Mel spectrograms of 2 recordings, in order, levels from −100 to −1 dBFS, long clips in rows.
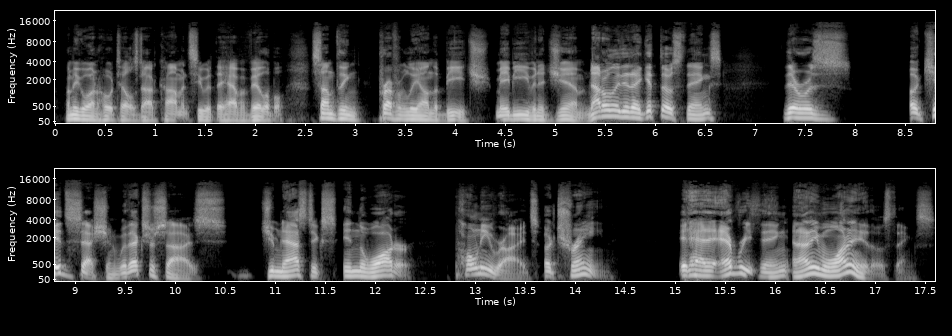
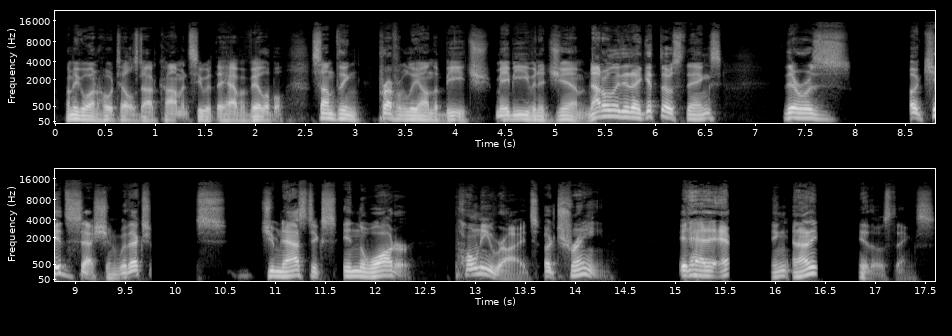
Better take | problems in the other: first | audio cutting out; at 10 s and at 16 s

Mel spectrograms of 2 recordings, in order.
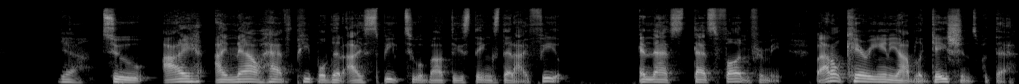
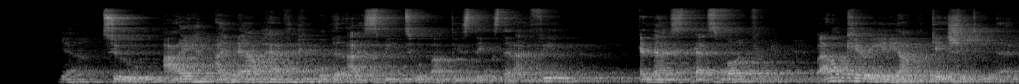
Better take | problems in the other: first | room echo; noticeable; dies away in 2.5 s // off-mic speech; somewhat distant

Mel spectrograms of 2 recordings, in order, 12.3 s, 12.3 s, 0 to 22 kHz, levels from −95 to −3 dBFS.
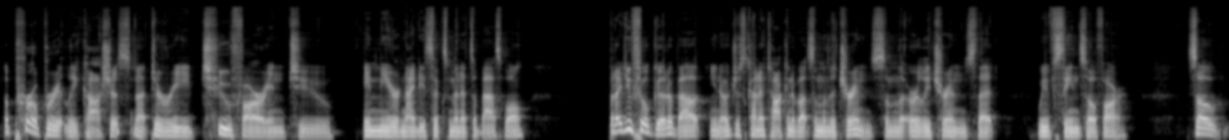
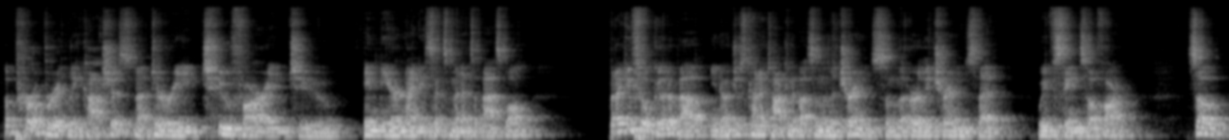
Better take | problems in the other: first | off-mic speech; somewhat distant // room echo; slight; dies away in 0.4 s

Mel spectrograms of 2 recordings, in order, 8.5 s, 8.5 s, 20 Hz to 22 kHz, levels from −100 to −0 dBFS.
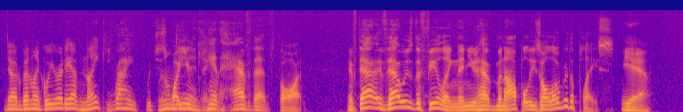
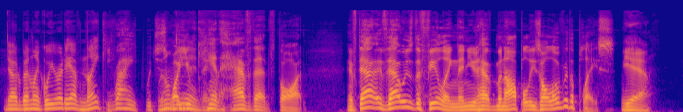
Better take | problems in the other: second | hiss; faint; throughout; 25 dB below the speech

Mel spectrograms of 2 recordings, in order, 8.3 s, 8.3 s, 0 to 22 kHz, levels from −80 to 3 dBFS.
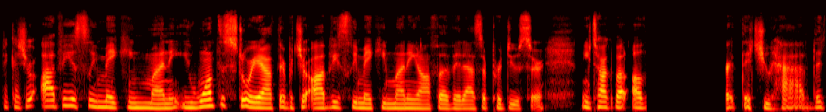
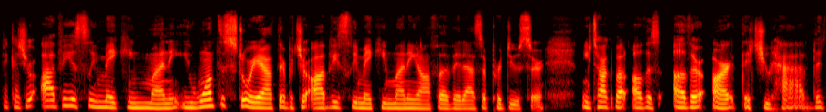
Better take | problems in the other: second | audio cutting out; at 6.5 s for 1 s

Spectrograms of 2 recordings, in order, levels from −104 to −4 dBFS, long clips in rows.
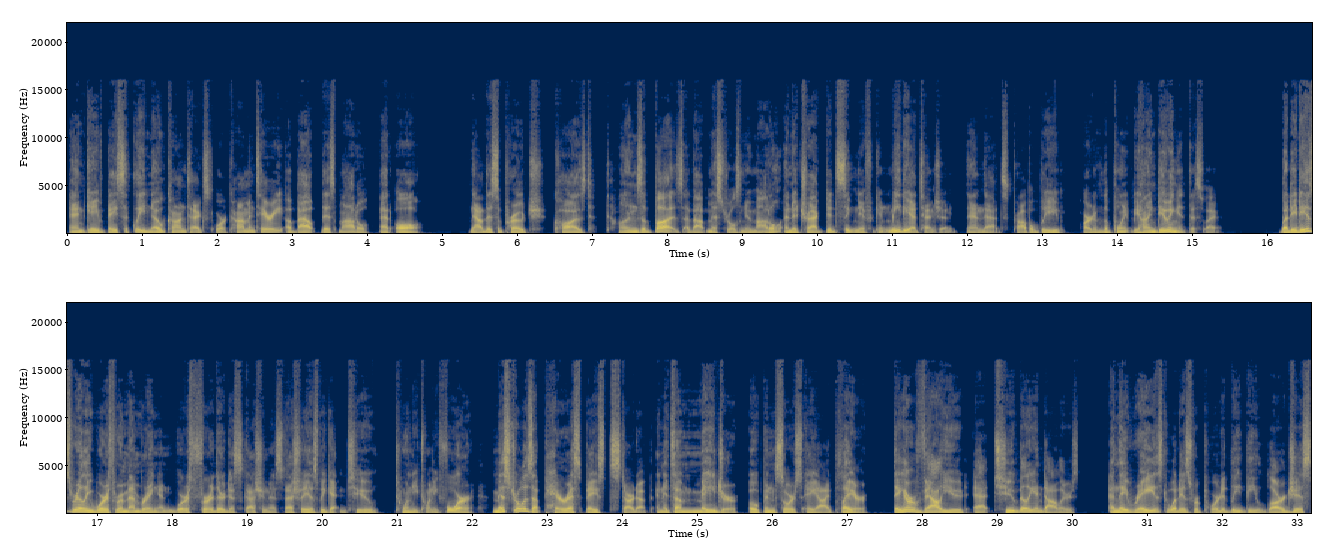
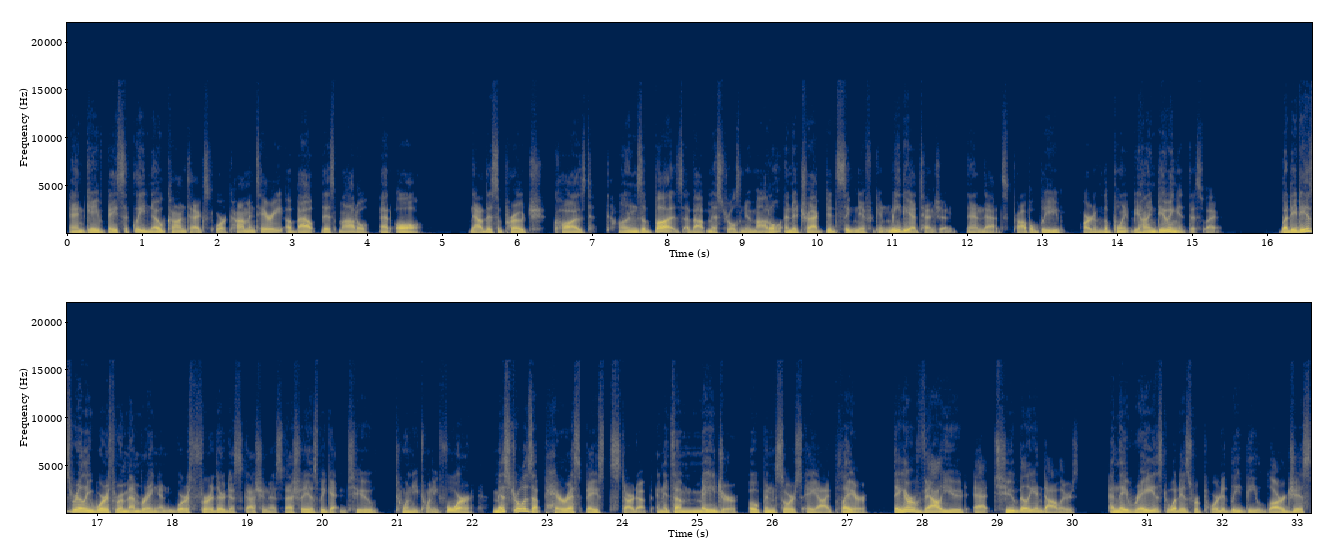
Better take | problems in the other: first | muffled; very; fading above 2.5 kHz

